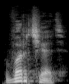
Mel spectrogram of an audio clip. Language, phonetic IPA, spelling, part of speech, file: Russian, [vɐrˈt͡ɕætʲ], ворчать, verb, Ru-ворчать.ogg
- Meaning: to grumble, to complain, to grouse (at), to snarl (at)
